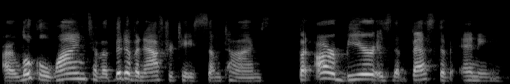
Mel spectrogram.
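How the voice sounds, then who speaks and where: A woman's voice: mid-range voice, moderate pace, fairly bright tone, close to an everyday voice. A woman reading the lines of a friendly American male bartender in his thirties, chatty and a little cagey.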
